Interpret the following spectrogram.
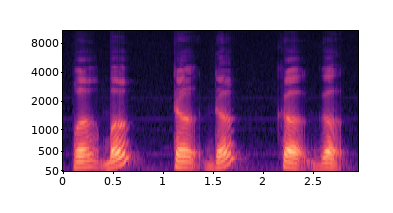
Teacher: These 6 sounds are called plosives because air comes out all of a sudden.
